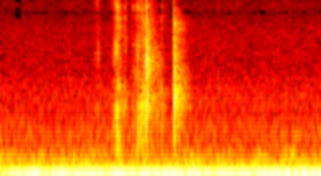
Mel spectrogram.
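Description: A monk parakeet's beak clicking: a quick run of four or five sharp clicks about a second in, over a steady low hum.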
